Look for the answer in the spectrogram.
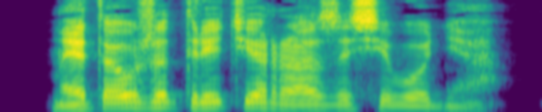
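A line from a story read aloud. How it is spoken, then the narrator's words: Young man's grumble. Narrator (Russian): буркнул парень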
